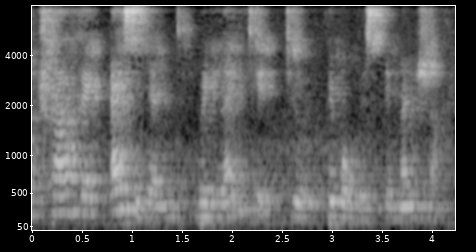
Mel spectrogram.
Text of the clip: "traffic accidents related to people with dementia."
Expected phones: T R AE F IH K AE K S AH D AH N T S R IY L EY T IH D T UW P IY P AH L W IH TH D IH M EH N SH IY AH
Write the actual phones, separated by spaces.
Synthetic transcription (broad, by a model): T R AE F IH K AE S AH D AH N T R IY L EY T IH D T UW P IY P AH L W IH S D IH M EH N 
